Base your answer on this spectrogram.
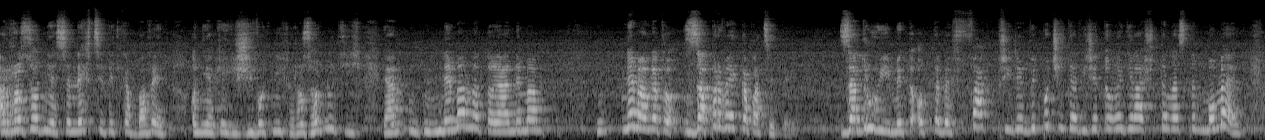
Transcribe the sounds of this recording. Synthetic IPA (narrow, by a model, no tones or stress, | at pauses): ʔaɾo̞zɦo̞dɲɛsɛnɛxt͡sɪt̪ɛckabavɪt̪ | ʔo̞ɲɛjakɛjxʒɪvo̞t̪ɲiːxɾo̞zɦo̞dnuciːxjaːnɛmaːmnat̪o̞jaːnɛmaːm | nɛmaːmnat̪o̞zapr̩vɛːkapat͡sɪt̪ɪ̰ | zad̪ɾuɦiːmɪt̪oʔo̞t̪t̪ːɛbɛfak̚t̪̚pr̥iːdɛvɪpo̞t͡ʃiːt̪aviːʒɛt̪oɦlɛɟɛlaːʃft̪ɛnɦlɛst̪ɛnmo̞mɛnt̪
